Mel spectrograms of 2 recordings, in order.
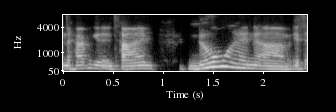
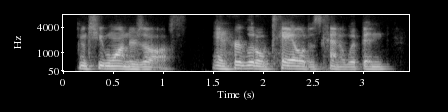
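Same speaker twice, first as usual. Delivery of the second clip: plain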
